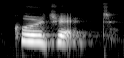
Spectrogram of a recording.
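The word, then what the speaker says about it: courgette: देखिए कुर्जेट। क्या? कुर्जेट। जेट पे हमें स्ट्रेस देना है, कुर्जेट।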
